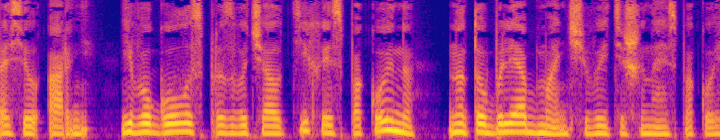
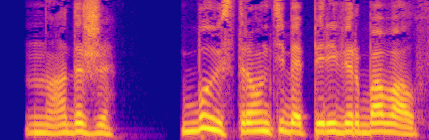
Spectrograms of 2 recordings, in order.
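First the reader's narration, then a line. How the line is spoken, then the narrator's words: Contemptuous snort. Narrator (Russian): фыркнул Арни, кривя губы в презрительной усмешке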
